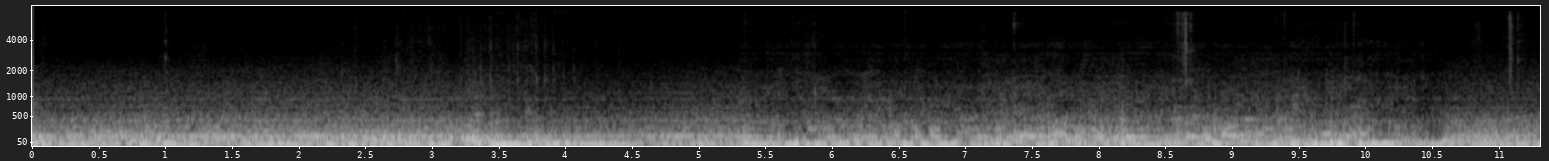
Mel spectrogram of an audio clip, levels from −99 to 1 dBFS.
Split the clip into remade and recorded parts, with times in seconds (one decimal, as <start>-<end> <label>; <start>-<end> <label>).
0.0-5.3 recorded; 5.3-10.6 remade; 10.6-11.3 recorded

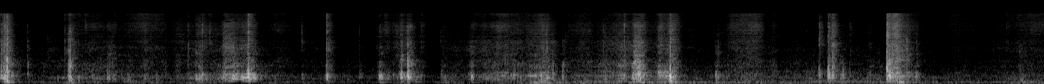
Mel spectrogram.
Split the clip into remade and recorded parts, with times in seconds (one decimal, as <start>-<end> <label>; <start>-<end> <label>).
0.0-8.1 remade; 8.1-8.7 recorded; 8.7-10.4 remade

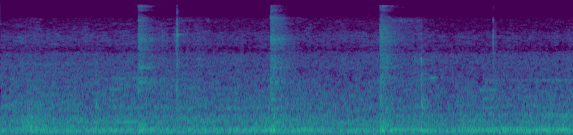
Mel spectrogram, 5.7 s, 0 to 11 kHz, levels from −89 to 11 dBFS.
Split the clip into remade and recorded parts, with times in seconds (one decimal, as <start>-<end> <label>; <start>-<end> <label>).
0.0-5.7 recorded

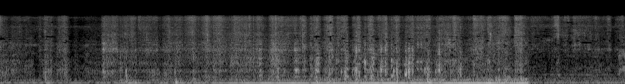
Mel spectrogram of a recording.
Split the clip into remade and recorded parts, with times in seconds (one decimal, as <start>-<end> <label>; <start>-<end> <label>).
0.0-0.9 recorded; 0.9-3.1 remade; 3.1-6.3 recorded

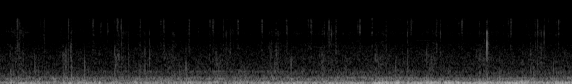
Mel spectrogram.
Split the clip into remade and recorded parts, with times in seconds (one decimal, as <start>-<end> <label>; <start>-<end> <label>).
0.0-1.4 remade; 1.4-5.7 recorded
